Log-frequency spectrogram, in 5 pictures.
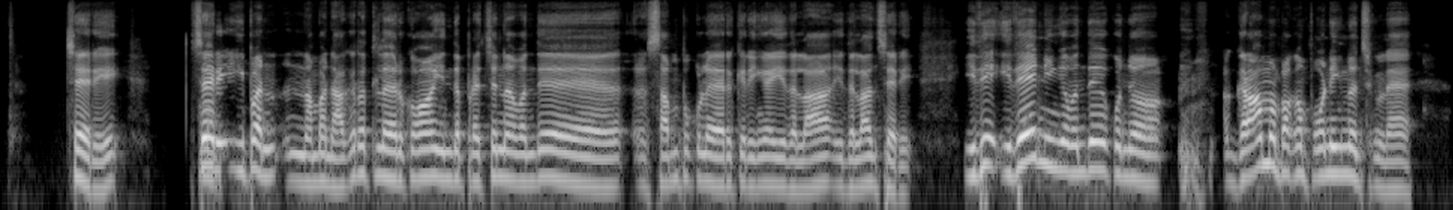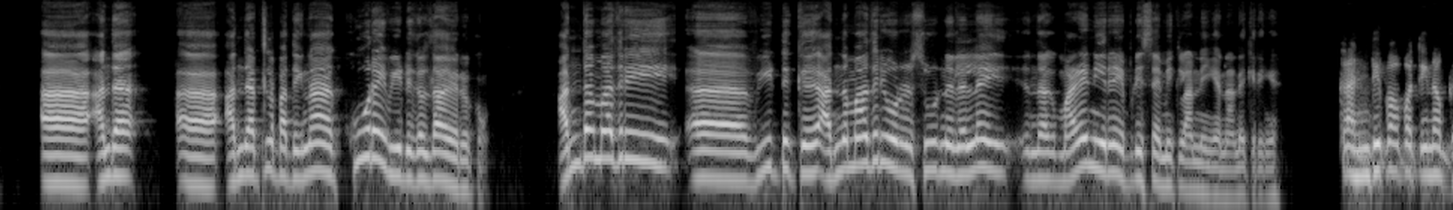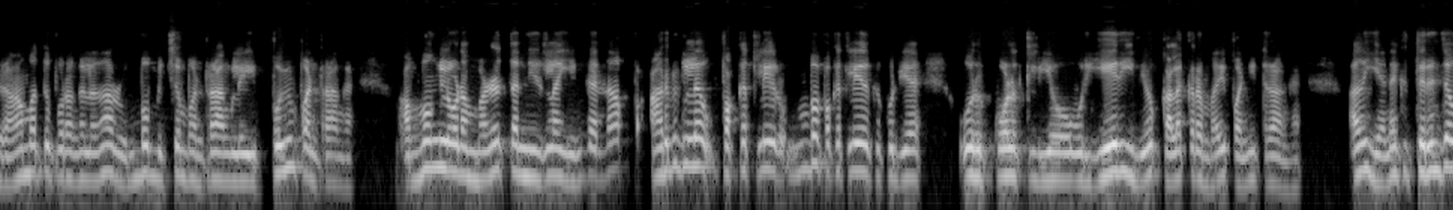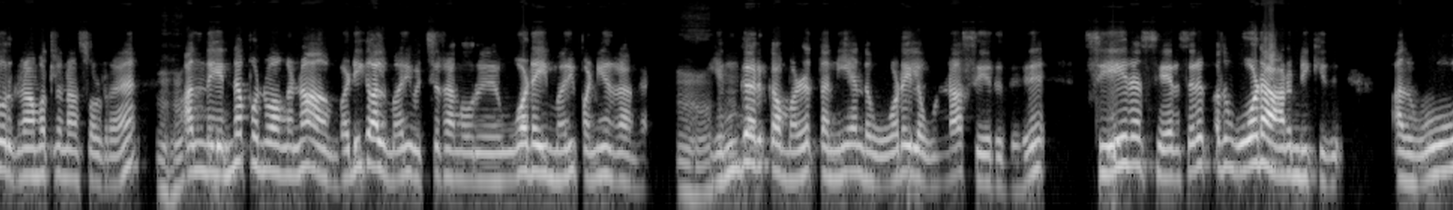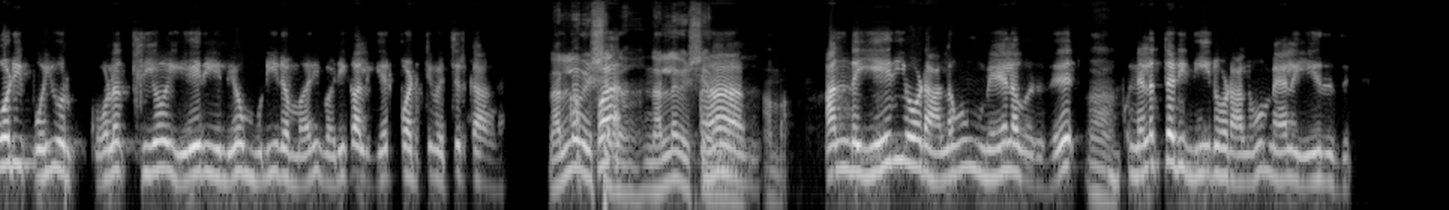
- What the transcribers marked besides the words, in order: other background noise; in English: "சம்புக்குள்ள"; grunt
- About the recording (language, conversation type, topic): Tamil, podcast, வீட்டில் மழைநீர் சேமிப்பை எளிய முறையில் எப்படி செய்யலாம்?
